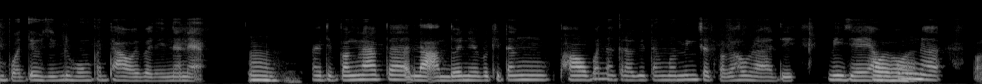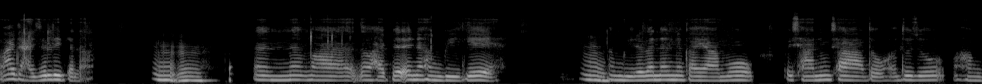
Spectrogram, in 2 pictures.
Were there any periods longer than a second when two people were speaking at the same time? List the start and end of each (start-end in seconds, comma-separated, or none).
none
